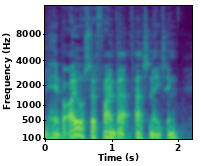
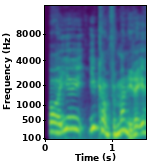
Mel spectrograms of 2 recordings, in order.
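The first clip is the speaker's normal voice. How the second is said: much higher, sing-song mocking accuser; mock needling accuser; 12 semitones higher than usual. Foreigner taunting an English person about money, in a much higher mock voice. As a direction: pitch it way up like someone needling.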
